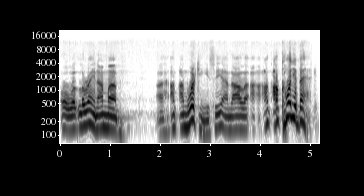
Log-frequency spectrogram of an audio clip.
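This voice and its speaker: Actor as flustered, high-voiced American husband. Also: male voice, lively intonation, moderate pace, dull audio, close to an everyday voice. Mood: flustered, evasive. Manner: stammering, flustered, exclaiming. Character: frantic, henpecked husband and logic repairman, flustered and pleading. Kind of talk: old-time radio comedy acting.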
